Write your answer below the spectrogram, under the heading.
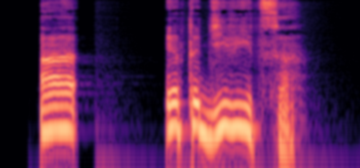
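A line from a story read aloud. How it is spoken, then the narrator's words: Very timid. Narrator (Russian): очень робко начал опять Тихон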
